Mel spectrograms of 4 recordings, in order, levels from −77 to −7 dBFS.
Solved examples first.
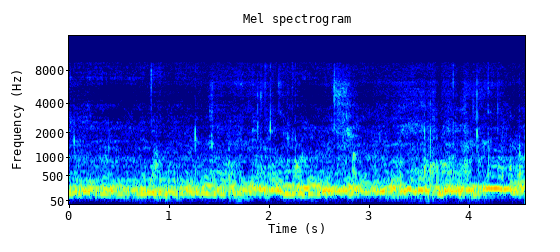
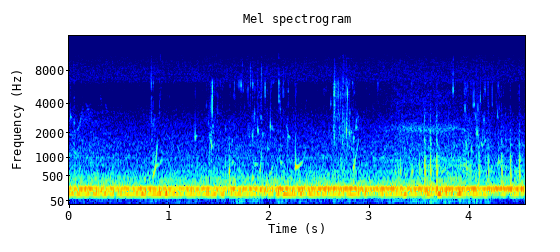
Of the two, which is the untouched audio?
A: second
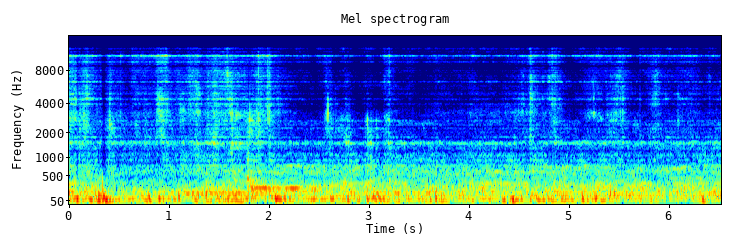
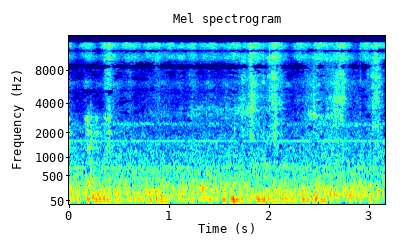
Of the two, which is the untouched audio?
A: second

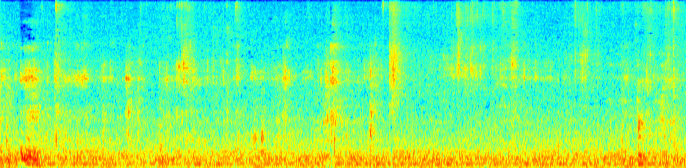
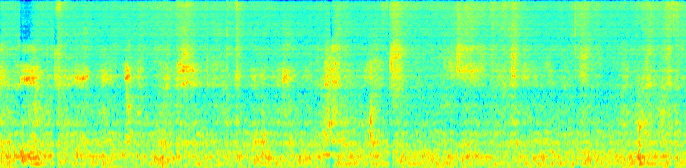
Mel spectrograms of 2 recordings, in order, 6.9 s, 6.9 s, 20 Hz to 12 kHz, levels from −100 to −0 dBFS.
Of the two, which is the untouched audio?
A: first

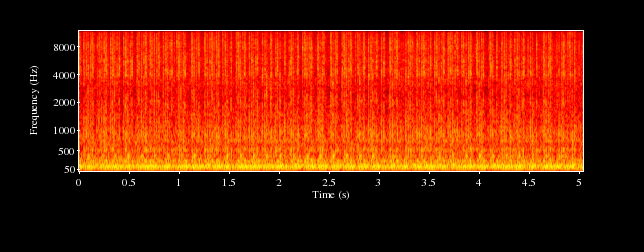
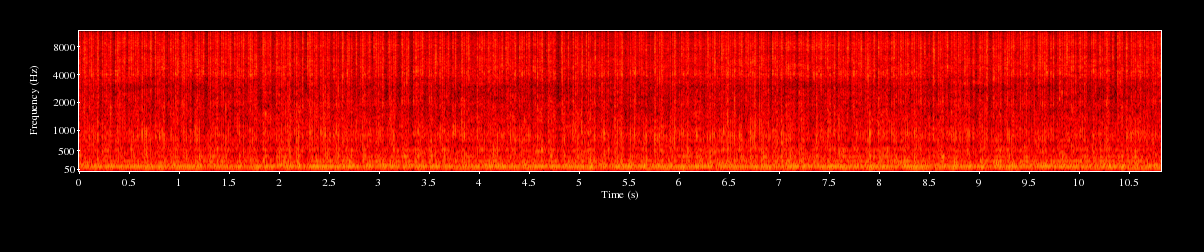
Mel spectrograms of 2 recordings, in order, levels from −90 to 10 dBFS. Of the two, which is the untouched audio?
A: first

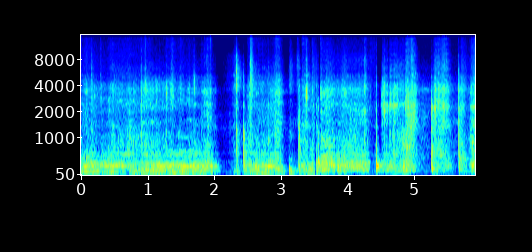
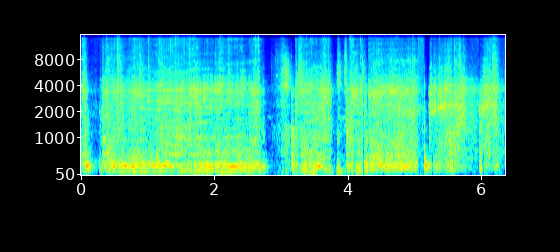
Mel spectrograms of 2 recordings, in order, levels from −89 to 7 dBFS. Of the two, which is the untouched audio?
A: second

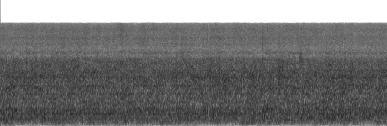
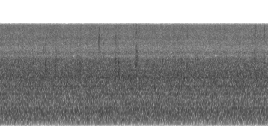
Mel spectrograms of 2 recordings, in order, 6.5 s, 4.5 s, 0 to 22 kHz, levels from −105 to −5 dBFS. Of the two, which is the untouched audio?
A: second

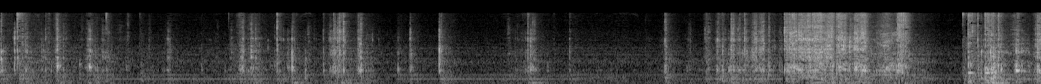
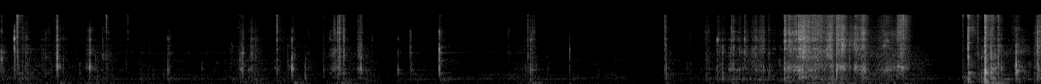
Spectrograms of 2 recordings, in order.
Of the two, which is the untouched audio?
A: first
